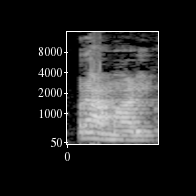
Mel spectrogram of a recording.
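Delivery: प्रामाणिक with a long first vowel, "praa-maanik"; correct pronunciation. Shown as a demonstration. Teacher giving students the correct word, long first vowel. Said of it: "क्या होता है?".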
